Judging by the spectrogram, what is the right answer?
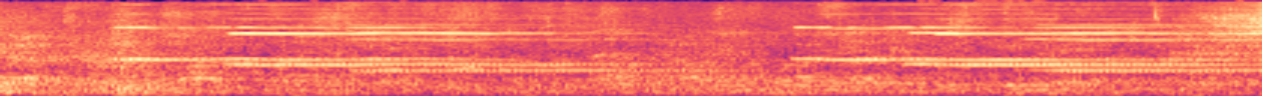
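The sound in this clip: A parliament chamber bell rung to call a vote: faint, sustained bell ringing in two long stretches separated by a short break, over steady background noise.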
